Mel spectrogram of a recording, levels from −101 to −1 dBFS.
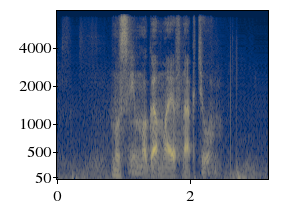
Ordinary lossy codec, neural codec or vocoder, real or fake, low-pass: none; codec, 16 kHz, 1 kbps, X-Codec, WavLM features, trained on Multilingual LibriSpeech; fake; 7.2 kHz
